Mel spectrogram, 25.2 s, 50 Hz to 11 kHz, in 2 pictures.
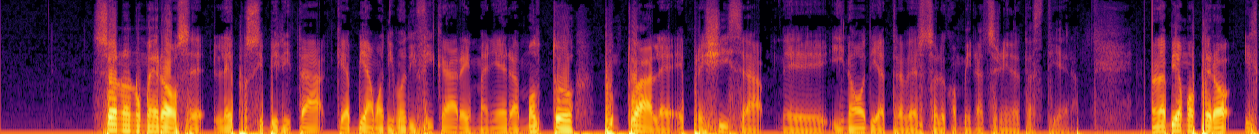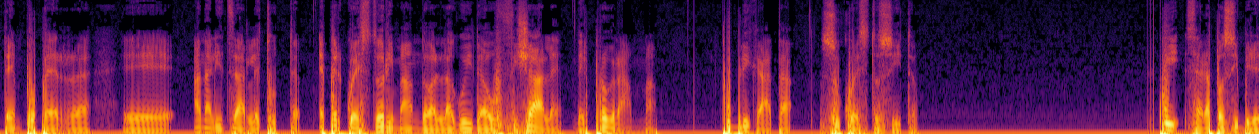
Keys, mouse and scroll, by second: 17.1 click, 20.7-22.9 drag, 23.2 click, 24.6-25.1 scroll down 1.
